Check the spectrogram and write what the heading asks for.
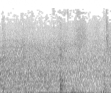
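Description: A low, steady rumble of wind buffeting a handheld camera's microphone while walking, with a soft knock a little over a second in.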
